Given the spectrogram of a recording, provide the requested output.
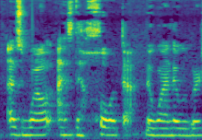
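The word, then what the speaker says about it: jota: stronger yeah okay now the letter J in Spanish the following the one we have right here it's hota okay it's pronounced like an H in English right H in Spanish never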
